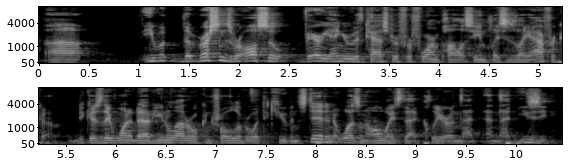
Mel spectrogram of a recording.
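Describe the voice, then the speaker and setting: A man speaks on a panel, explaining history at a brisk clip. His tone is mellow and warm, and fillers and restarts pepper his lecture. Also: medium pitch, fairly even intonation. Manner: fast, lecturing, filler-heavy. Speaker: panelist, Cuba expert. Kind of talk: panel discussion.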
